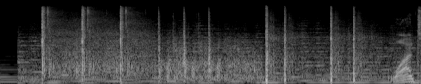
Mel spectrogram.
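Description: Music with a steady bed of tones and sharp, loud percussive hits, at first about two or three a second and then less evenly spaced.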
